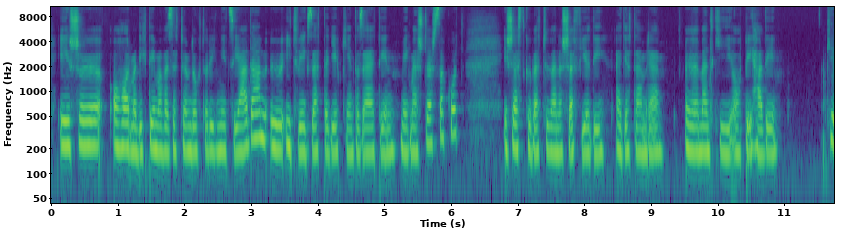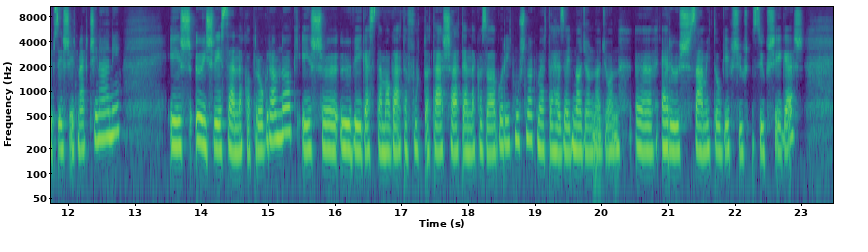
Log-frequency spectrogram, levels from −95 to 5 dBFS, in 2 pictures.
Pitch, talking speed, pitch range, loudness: 195 Hz, 130 wpm, 185-215 Hz, -21 LUFS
